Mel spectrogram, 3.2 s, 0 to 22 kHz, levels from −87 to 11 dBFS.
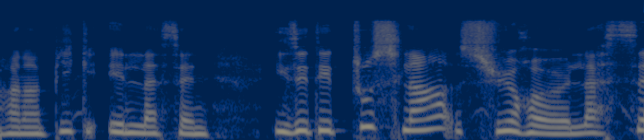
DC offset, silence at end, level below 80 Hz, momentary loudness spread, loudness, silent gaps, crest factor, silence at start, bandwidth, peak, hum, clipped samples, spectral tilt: under 0.1%; 0 s; -72 dBFS; 5 LU; -39 LUFS; none; 14 dB; 0 s; 12 kHz; -26 dBFS; none; under 0.1%; -5 dB/octave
